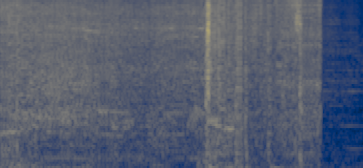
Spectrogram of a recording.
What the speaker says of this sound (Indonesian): mobil mereka menabrak seseorang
